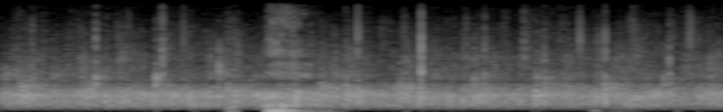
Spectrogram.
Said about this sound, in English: Church, can we clap our hands for everybody that makes sure the building is clean here?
